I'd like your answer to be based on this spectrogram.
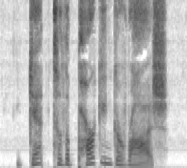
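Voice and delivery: hissing through the teeth. She repeats her order to the group as an enemy steps forward, hissing through her teeth. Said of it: "she hissed through her teeth".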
